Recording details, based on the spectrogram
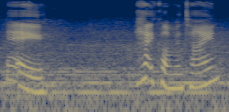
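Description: A woman's voice: on the high side, lively intonation, slow, heavy background noise. A woman playing an earnest, friendly teenage activist girl in a naturalistic audio drama.

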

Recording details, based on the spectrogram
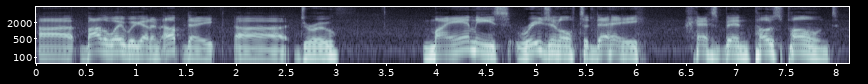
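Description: A man's voice: mid-range voice, fairly bright tone. A man hosting a sports radio show, talking casually and joking with a guest and his co-host. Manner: joking, conversational, quick asides.

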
